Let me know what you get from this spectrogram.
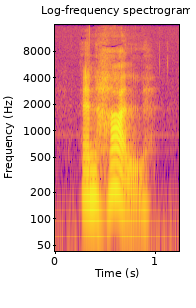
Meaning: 1. a small room just inside the front door of a residential building, where shoes and outerwear are put on or taken off and stored 2. hallway 3. lounge 4. corridor 5. entryway
- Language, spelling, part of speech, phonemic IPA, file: Swedish, hall, noun, /hal/, Sv-hall.ogg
